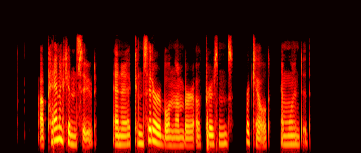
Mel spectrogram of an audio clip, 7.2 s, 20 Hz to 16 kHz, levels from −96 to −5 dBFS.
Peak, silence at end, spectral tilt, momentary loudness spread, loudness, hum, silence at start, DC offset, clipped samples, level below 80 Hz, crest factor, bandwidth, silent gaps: -14 dBFS; 1.1 s; -4.5 dB/octave; 13 LU; -34 LUFS; none; 0.8 s; under 0.1%; under 0.1%; -82 dBFS; 22 dB; 7.8 kHz; 1.95-2.25 s, 2.62-2.69 s, 4.05-4.11 s, 4.67-4.92 s, 5.41-5.60 s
